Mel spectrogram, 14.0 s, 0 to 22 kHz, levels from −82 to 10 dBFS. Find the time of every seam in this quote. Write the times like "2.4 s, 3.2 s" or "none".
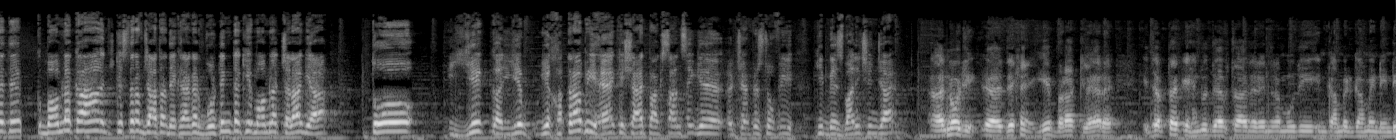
9.1 s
